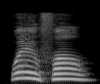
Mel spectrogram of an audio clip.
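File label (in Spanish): Voice Acting es F, Spanish, female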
